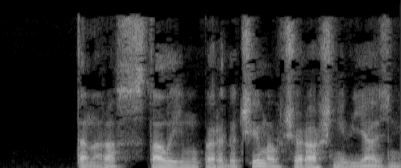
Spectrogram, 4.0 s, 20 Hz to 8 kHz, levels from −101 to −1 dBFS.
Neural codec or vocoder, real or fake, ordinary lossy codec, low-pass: codec, 44.1 kHz, 7.8 kbps, Pupu-Codec; fake; MP3, 32 kbps; 7.2 kHz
